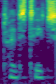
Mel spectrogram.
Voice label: tryIng to teach, Scots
